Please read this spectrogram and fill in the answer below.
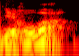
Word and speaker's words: Jehová: eso nos da identidad curiosamente el nombre de Dios no se puede pronunciar en hebreo porque no tiene vocales es yh w o w le agregaron e o a para que sonara Jehová O a e para que sonara yah o yahwe por qué no tiene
